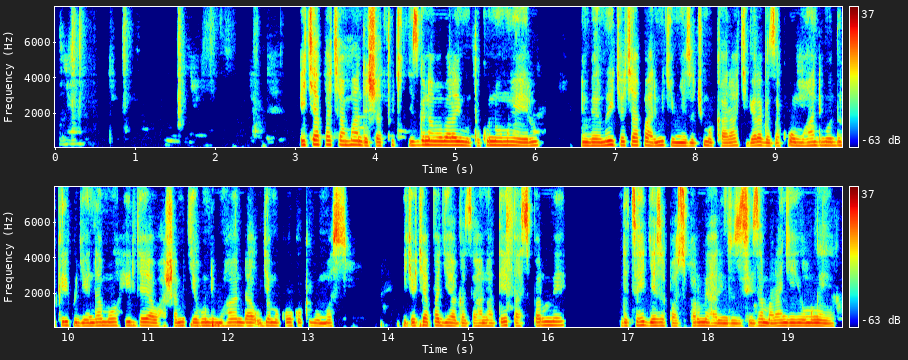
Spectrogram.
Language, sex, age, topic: Kinyarwanda, female, 18-24, government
